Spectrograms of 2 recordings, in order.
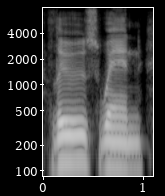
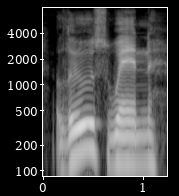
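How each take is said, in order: Both takes have the same delivery.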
